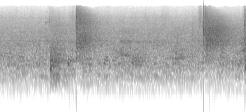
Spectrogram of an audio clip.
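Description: Wooden weapons strike against a shield with sharp cracks.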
